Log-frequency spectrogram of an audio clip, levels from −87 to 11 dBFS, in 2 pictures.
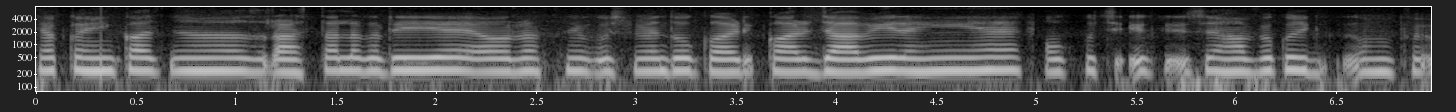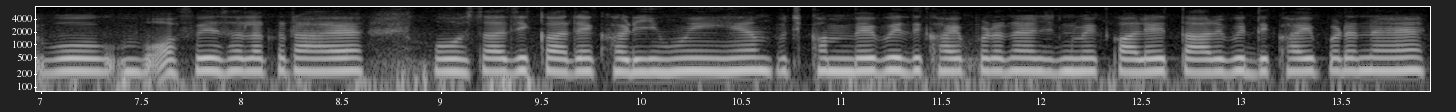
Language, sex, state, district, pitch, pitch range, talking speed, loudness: Hindi, male, Bihar, Purnia, 235 Hz, 230-245 Hz, 180 wpm, -21 LUFS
